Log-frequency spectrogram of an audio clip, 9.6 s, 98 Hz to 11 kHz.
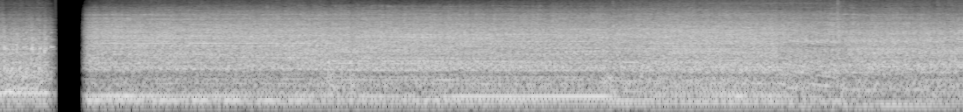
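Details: International IH 175C track loader diesel, sat a long time, freshly serviced with fluids and filters changed, run outside while bucket kick-out valve adjusted: steady even rumble settling to smooth idle, no knocks or misses; normal idle.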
